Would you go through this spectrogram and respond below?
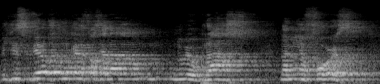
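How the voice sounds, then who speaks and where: A man with a Brazilian Portuguese accent preaching a sermon as pastor, often shouting for emphasis. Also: extremely high pitch, flat delivery, fairly quick. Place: large church hall. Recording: echoey church hall, distant mic.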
